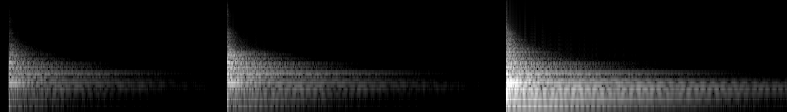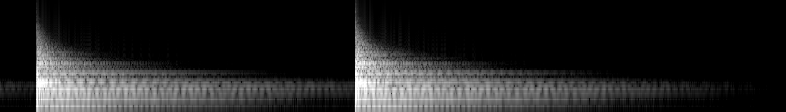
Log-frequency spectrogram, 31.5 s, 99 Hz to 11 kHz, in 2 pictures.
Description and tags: timpano, 64 cm diameter, tuned approximately to B.
played with a yarn mallet, on the very edge of the drum head.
